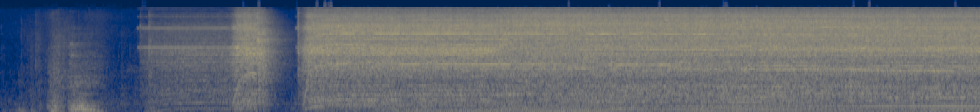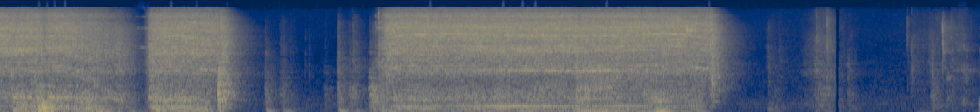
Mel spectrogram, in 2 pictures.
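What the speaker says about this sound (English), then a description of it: "But let's see if we can get a hole drill here." A power drill grinds through an old house wall in two long sustained runs with short pauses and brief bursts between, loud and close.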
